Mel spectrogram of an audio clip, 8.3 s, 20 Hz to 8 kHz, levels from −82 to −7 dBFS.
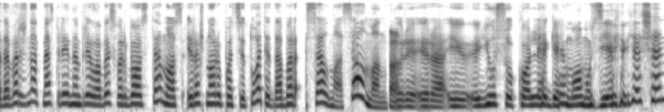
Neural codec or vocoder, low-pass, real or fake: none; 7.2 kHz; real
